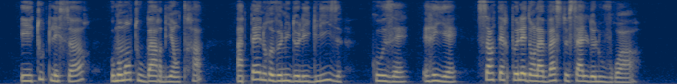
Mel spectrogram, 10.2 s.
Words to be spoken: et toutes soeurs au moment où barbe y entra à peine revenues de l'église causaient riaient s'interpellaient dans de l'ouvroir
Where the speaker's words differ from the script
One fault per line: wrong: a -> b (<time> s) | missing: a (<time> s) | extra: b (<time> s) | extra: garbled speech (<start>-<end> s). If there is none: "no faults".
extra: les (0.8 s)
extra: la vaste salle (8.0 s)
